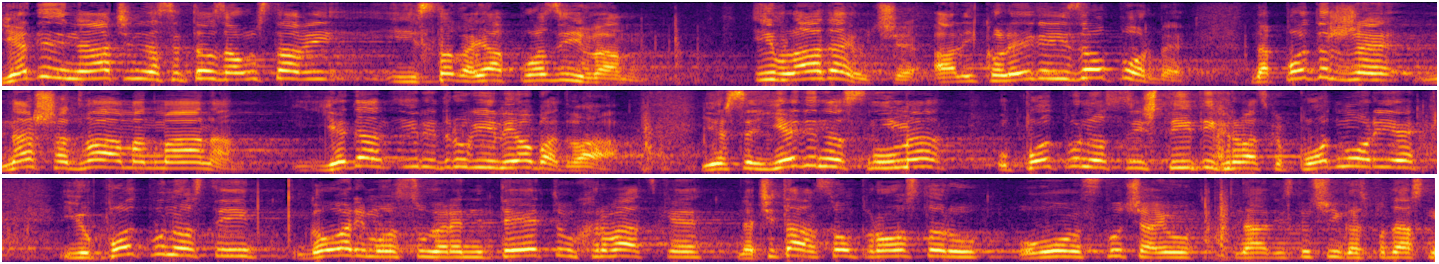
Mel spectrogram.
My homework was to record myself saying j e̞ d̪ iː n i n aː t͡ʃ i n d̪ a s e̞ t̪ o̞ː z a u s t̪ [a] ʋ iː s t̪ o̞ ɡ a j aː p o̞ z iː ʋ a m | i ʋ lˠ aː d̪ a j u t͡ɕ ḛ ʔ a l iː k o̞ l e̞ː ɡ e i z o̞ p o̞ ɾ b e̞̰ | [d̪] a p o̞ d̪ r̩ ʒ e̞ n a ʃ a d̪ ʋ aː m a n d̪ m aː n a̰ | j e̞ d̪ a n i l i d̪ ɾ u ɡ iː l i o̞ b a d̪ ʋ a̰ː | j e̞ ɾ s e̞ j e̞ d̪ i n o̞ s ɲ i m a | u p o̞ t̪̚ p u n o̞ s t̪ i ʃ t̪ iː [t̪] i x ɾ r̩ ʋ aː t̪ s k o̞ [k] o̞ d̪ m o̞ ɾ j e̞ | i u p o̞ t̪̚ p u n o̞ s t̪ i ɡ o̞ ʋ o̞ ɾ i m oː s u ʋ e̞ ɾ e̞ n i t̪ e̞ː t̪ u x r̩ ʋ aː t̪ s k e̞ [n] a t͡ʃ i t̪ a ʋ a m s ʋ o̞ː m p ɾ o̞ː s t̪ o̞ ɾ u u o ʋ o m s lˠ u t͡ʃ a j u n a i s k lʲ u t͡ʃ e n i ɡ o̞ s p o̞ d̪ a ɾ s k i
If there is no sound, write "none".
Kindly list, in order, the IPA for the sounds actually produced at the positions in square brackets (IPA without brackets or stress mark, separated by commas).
a, d̪, t̪, p, n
